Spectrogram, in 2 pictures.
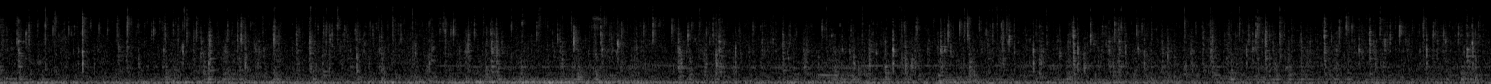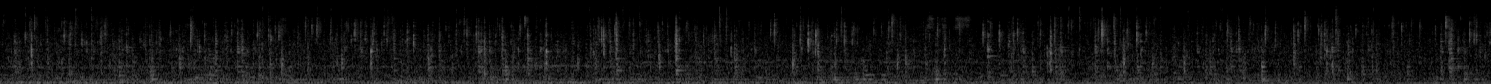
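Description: Rain falling on a hard surface close by, a steady hiss full of small drop ticks.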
